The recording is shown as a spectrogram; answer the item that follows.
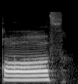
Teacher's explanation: कौफ मोटा करके पढ़ना है। और यह खलक की तरफ से निकलेगा।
